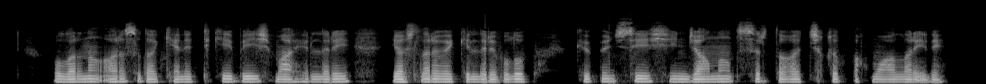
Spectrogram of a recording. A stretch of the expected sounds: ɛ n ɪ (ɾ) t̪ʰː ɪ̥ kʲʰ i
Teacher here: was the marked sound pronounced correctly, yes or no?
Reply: no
